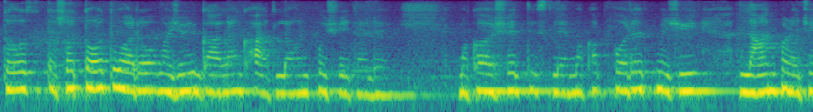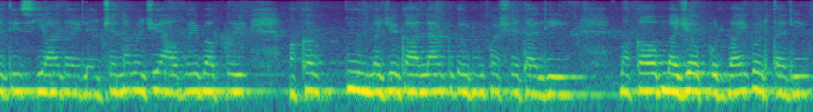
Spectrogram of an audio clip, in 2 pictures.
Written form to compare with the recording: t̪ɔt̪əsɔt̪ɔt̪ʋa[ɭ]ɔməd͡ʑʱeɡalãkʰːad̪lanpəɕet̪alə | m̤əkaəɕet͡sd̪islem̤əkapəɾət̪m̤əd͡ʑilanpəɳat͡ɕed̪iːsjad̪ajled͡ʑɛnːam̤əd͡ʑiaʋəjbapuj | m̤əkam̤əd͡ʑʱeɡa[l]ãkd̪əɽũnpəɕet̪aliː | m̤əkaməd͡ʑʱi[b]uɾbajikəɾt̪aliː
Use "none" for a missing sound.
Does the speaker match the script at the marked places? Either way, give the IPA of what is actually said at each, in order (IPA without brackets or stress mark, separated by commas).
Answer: ɾ, l, p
